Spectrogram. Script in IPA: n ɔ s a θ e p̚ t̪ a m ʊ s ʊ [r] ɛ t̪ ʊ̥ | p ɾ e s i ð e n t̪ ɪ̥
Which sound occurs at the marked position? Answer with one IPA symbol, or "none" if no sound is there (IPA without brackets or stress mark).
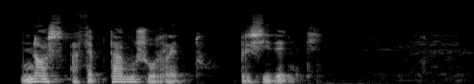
r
